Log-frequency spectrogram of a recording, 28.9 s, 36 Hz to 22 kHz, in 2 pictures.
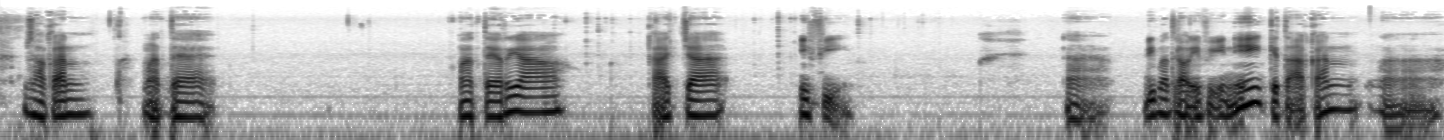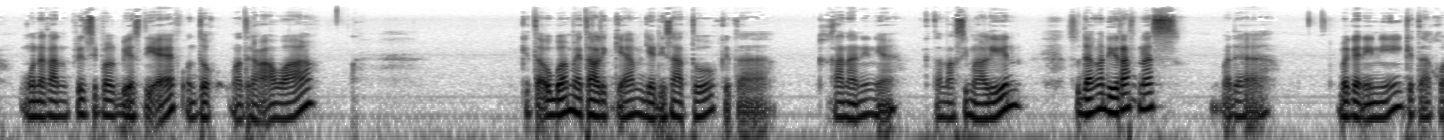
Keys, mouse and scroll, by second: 8.7 e, 22.1-28.8 drag.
